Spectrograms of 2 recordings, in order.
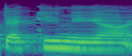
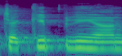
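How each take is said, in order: First: The P sound is left silent. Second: The P sound is clearly pronounced. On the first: The speaker calls it wrong. "It's not tachypnea" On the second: The speaker calls it right. "sometimes in some words we pronounce like um, uh, tachypnea"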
